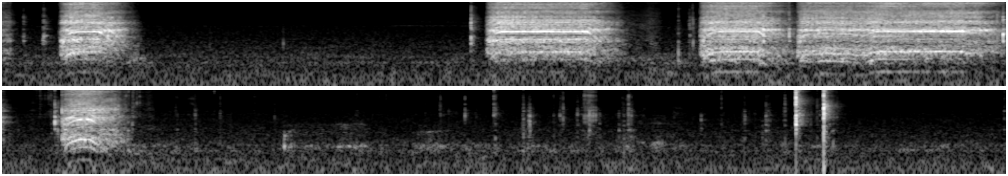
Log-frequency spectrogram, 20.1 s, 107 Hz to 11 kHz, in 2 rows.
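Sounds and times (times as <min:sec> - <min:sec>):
cordless drill motor whining: 0:00.6 - 0:01.4, 0:04.8 - 0:06.3, 0:07.0 - 0:11.4.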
